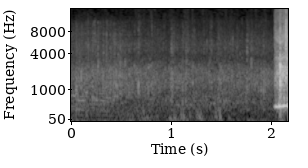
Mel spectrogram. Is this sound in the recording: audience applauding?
yes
